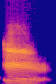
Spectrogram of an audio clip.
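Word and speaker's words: heir: is a pronoun now air air here we are not pronouncing the first letter that is H because H is silent here so the next letter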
